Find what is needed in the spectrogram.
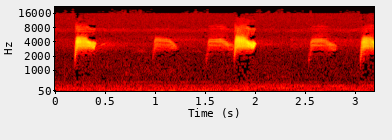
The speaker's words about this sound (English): This bird sound vividly evokes a warm summer evening. It's the flight call of the common nighthawk.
